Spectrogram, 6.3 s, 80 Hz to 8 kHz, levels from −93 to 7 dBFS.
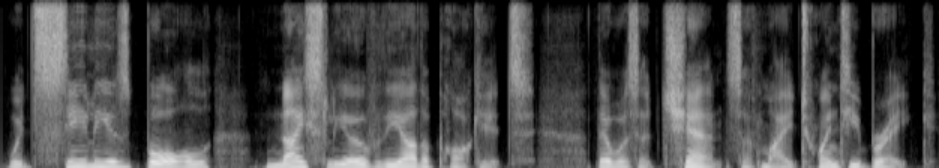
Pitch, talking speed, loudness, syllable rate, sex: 135 Hz, 155 wpm, -16 LUFS, 4.6 syllables/s, male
